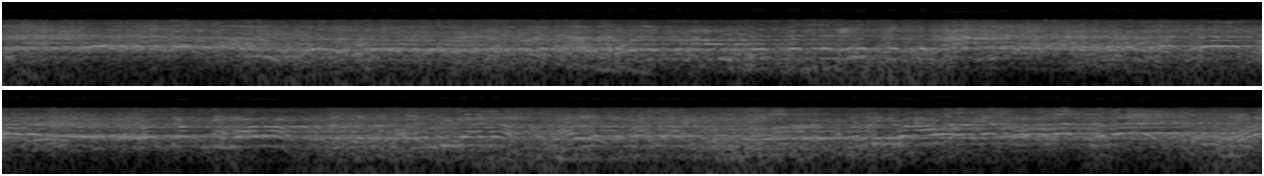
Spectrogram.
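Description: A large crowd chatters and cheers loudly in an echoing hall.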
